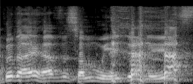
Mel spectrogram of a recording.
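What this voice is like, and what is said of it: Fake Dutch accent. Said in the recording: “Americans going in trying to fake a Dutch accent.”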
